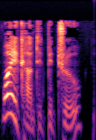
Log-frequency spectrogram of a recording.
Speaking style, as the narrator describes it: Lupin said calmly, as though they were in class and Hermione had simply spotted a problem in an experiment with Grindelows

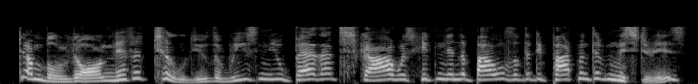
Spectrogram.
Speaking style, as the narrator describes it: Malfoy sneered

